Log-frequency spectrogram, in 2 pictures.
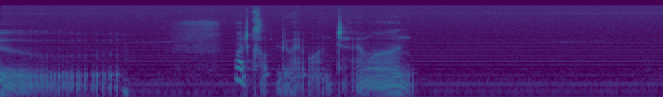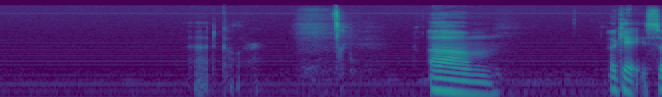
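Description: A man speaks casually and close to a microphone, in short bursts with pauses.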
